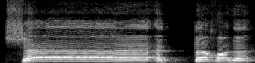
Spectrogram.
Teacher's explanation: فمن، اس طرح سے۔ شاء اتخذ، شین کو بھی 4 سے 5 الف کے برابر کھینچ کر کے پڑھیں گے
